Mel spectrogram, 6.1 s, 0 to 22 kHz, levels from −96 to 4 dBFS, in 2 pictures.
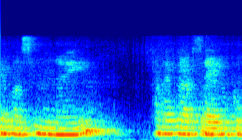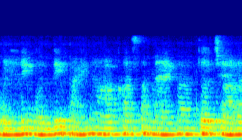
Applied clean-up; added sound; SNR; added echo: neural separator model SepFormer DNS4.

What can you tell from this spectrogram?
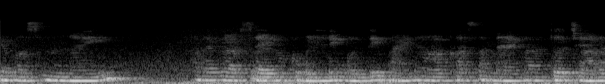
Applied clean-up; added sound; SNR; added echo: none; Ocean; 13 dB; reverberation time 0.9 s.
